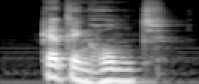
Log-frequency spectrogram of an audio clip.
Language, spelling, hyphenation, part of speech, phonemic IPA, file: Dutch, kettinghond, ket‧ting‧hond, noun, /ˈkɛ.tɪŋˌɦɔnt/, Nl-kettinghond.ogg
- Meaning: a chained dog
